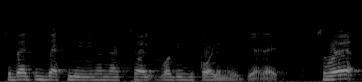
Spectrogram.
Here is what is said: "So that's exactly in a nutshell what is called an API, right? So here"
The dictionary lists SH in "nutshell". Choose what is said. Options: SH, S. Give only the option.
S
